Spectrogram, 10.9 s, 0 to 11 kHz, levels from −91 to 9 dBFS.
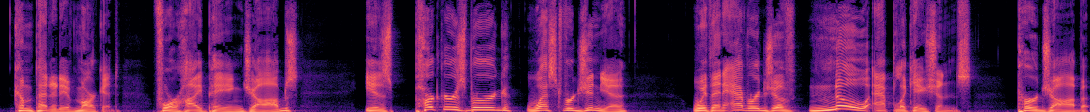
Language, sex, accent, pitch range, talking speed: English, male, American, 120-165 Hz, 95 wpm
